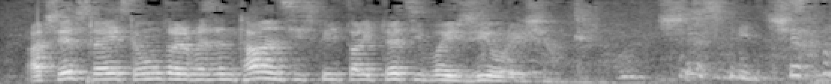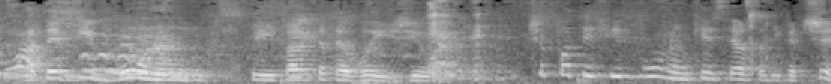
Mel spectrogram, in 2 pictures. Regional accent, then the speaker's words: Hunedoara County, Romania; ne-am născut acolo, că eu sunt în cea mai săracă zona țării, eu sunt din Valea Jiului

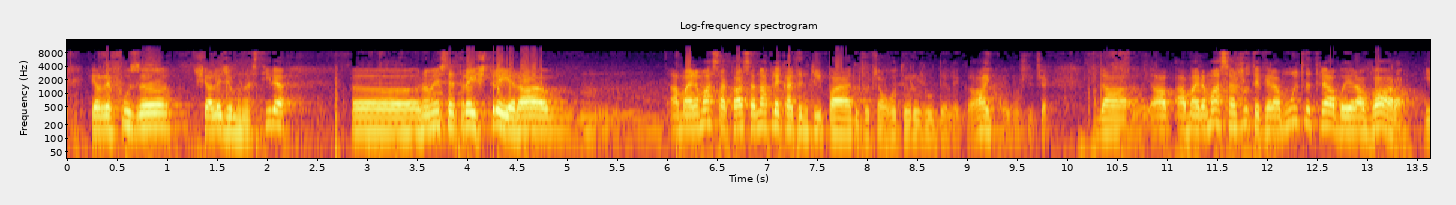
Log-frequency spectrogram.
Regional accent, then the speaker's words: Romania; Păi pentru că noi o scoatem, pentru că noi suntem români și o scoatem pe a Sfântului nostru

